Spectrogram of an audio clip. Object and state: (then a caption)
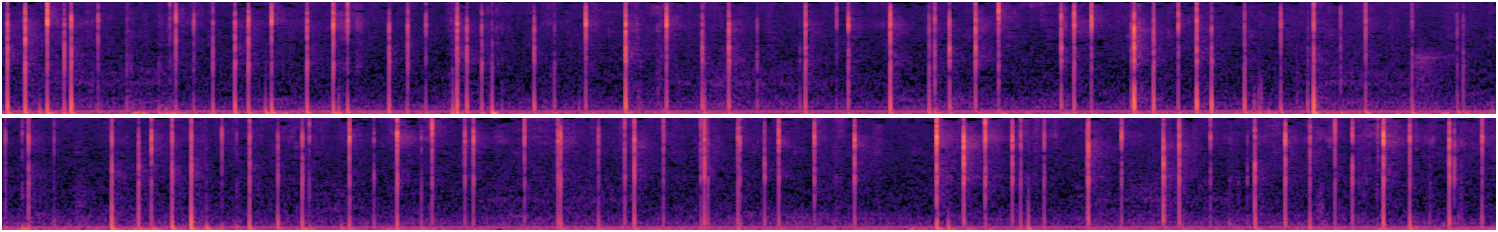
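Plastic lotion tube tapped with nails. Long nails tap and scratch a red plastic lotion tube with a white plastic cap, held upright. Dense, rapid, dry clicks and scratches run throughout, with no ring and a steady low hum underneath.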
